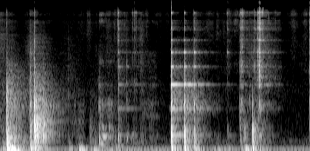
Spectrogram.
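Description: Kitchen utensils and bowls being handled: a couple of knocks near the start, a sharper clink that rings on briefly about two and a half seconds in, and more knocks near the end.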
